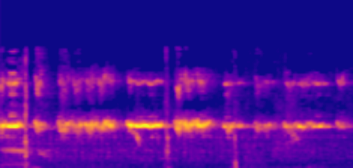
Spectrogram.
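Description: Insects chirping in a high, pulsing trill that repeats in short bursts, with one sharp click about one and a half seconds in.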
